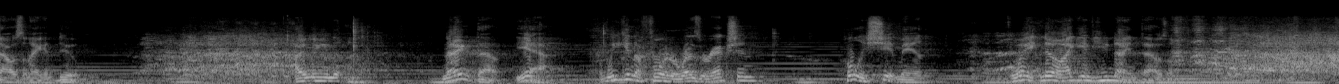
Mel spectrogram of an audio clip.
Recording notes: Harmontown is live from Chicago. A live organist.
